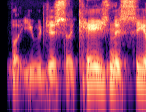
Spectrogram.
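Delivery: ordinary delivery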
